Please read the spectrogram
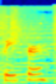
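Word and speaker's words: Bakker: It's spelled like Backer, but I guess it's pronounced Baker.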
